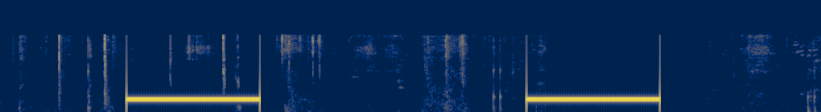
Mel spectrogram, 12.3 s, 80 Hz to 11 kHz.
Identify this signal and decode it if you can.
Ringback tone (North America), 440 + 480 Hz.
